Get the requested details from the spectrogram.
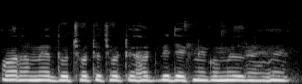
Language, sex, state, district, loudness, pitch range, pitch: Hindi, male, Arunachal Pradesh, Lower Dibang Valley, -13 LUFS, 185-195 Hz, 190 Hz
